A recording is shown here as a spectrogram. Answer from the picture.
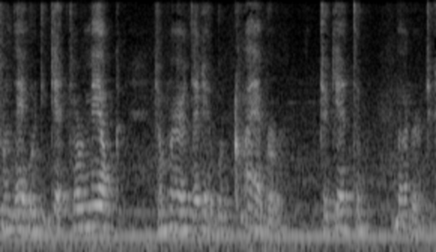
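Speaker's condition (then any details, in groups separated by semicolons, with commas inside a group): Parkinson's; long-standing, onset many years earlier; swallowing affected, low volume, mumbling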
